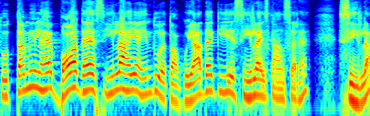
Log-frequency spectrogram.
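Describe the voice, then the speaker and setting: A man's high-pitched voice, full of lively intonation and big jumps in loudness, comes through a very clean, dry, close recording with no echo and a silent background. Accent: Bihar. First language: Maithili (speaking Hindi). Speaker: school teacher. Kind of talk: exam paper solution tutorial. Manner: casual, conversational.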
